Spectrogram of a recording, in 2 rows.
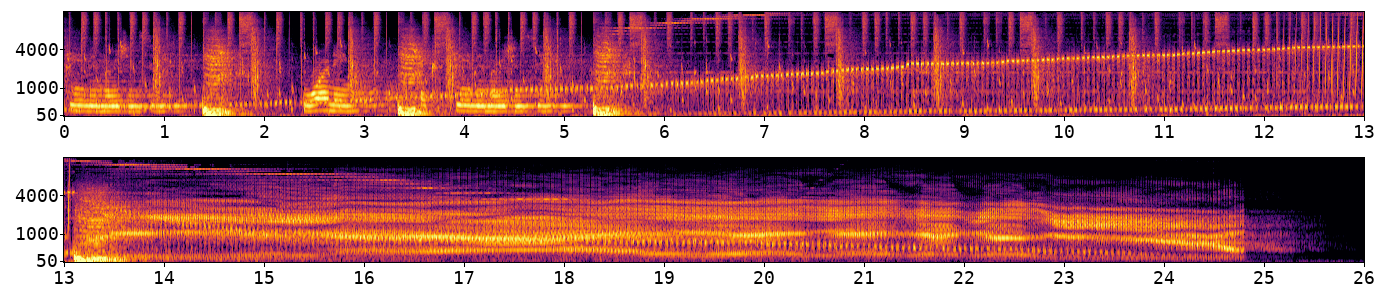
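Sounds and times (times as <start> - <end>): wavering synthesizer drone: 0.0 - 25.6.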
